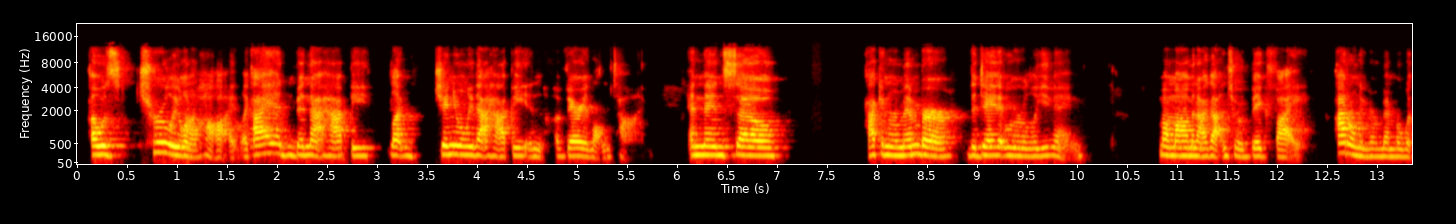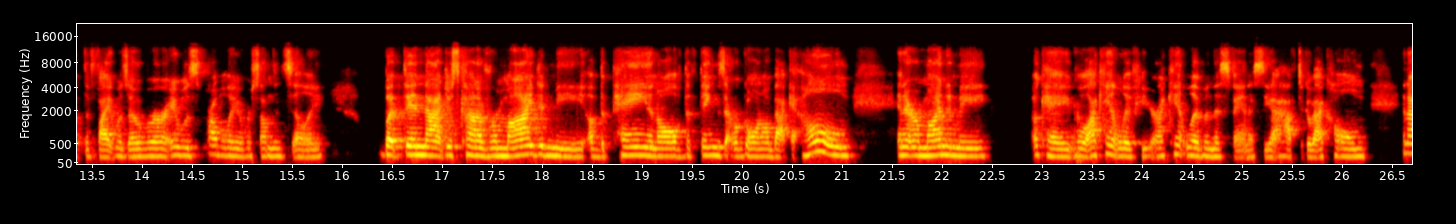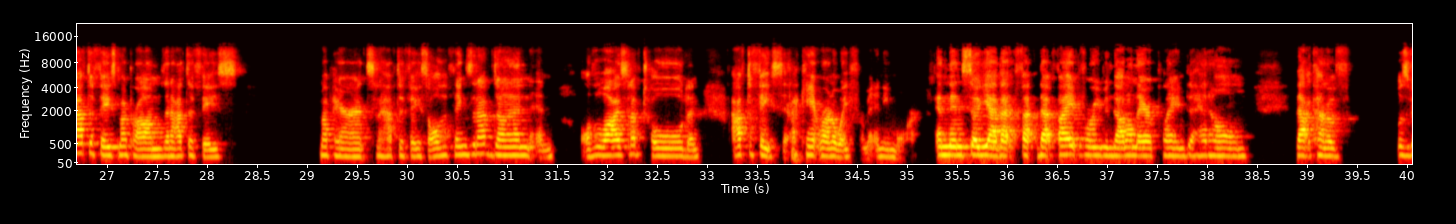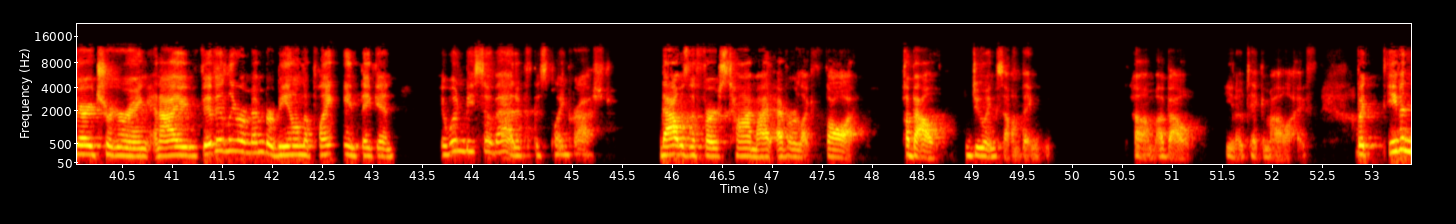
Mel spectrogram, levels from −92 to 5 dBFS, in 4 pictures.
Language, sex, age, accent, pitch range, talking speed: English, female, 20-39, American, 185-215 Hz, 235 wpm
